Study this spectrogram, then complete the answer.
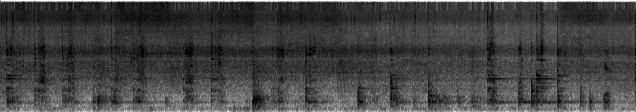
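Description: Meat for a Chinese-style stir-fry is stirred in a hot pan, with a constant sizzle under repeated scraping and clanking of the utensil, close and busy throughout.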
